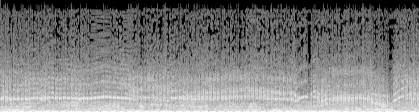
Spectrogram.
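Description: Loud, distorted horror-soundtrack noise: a low hum with a fast, even pulsing and a wavering high whine that bends and dips near the end.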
